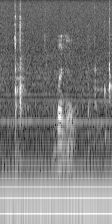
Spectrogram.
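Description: A few scattered computer keyboard keystrokes over a steady electrical hum, with a brief vocal sound about a second in.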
